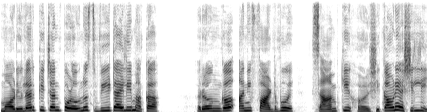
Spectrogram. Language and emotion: Goan Konkani, disgusted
